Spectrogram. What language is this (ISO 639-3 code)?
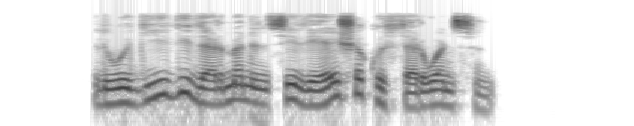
kab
